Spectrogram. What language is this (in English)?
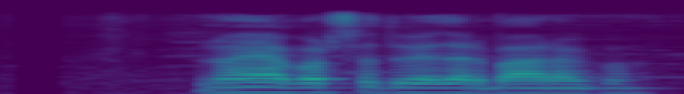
Nepali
